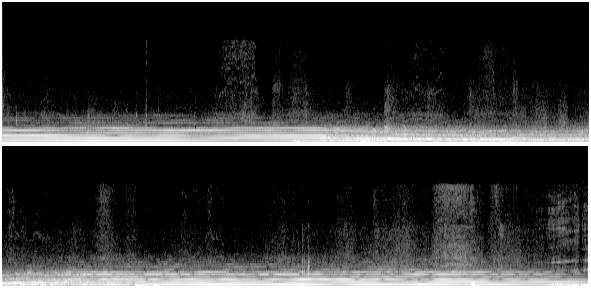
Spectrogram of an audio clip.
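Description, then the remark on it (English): A long, steady air raid siren in Kyiv, Ukraine drones over the whole stretch, sliding lower in pitch midway before climbing back to its wail, with a few scattered knocks and thumps. “Silence of Sirens, Kyiv”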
